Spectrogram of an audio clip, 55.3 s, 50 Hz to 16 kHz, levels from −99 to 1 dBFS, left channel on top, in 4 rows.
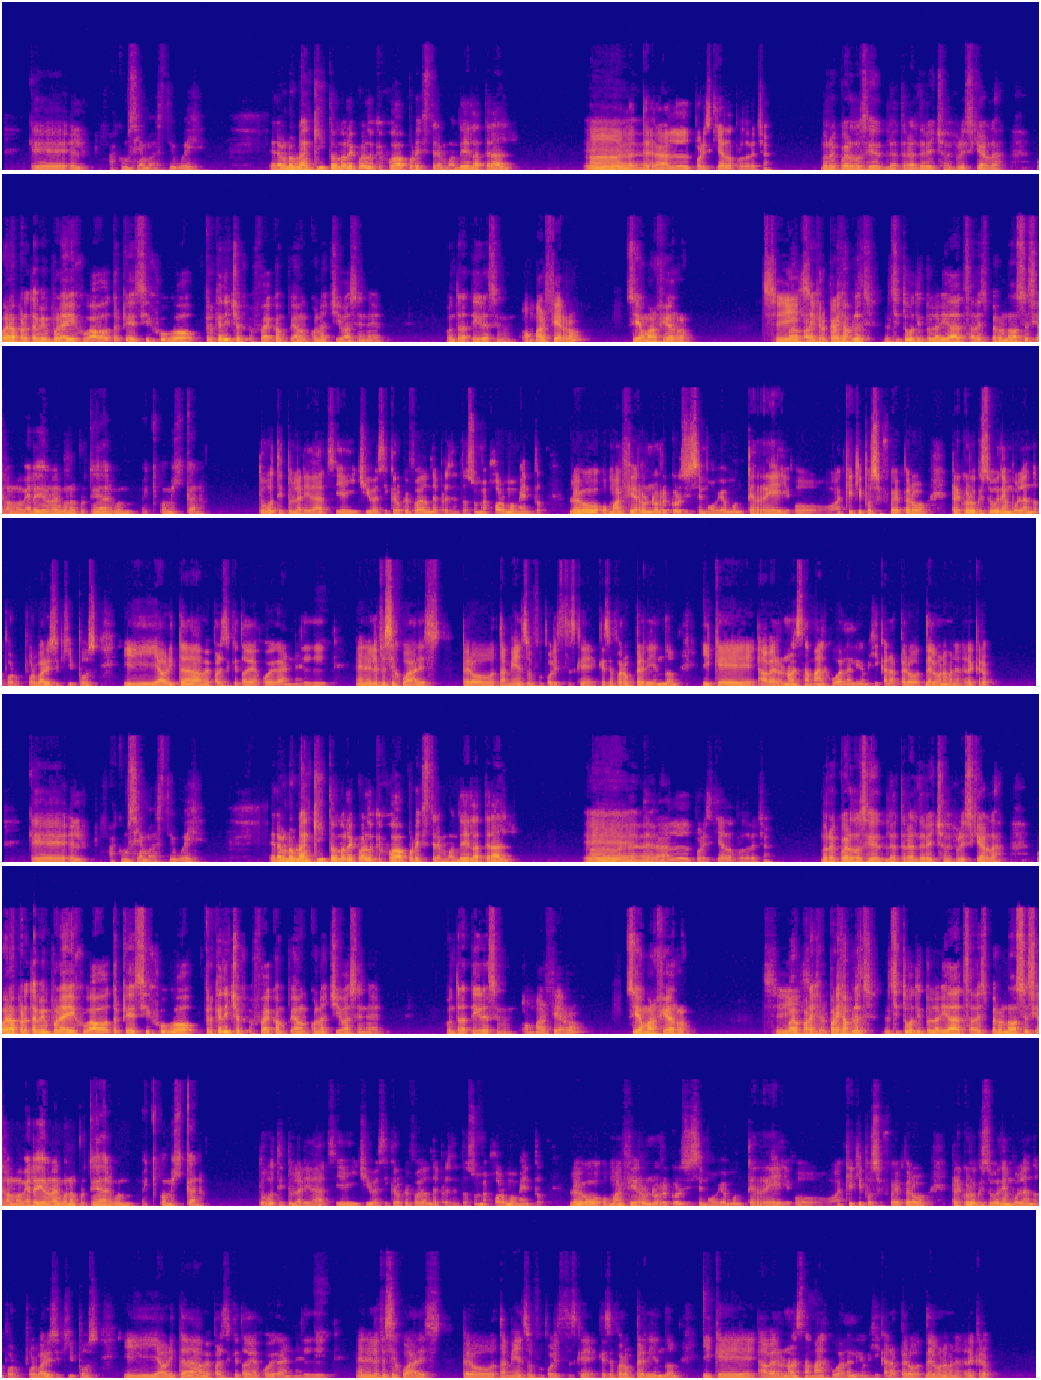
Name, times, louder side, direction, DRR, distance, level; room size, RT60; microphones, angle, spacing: voice 1, 0.4-1.1 1.4-2.6 3.6-6.8 7.8-8.7 10.9-18.8 19.8-20.6 22.2-23.0 24.3-29.4 29.8-30.3, right 1 dB, 30° right, 0.4 m, -25 dB
voice 2, 7.8-10.2 20.8-21.5 24.0-25.0 31.1-34.8 35.2-45.8 46.2-47.3 47.6-50.5 50.8-54.6, left 3 dB, 70° left, 0.5 m, -29 dB
4.3 x 2.3 x 2.7 m
head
